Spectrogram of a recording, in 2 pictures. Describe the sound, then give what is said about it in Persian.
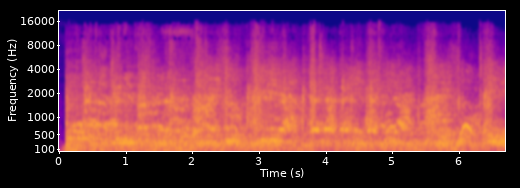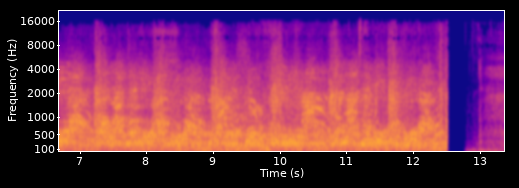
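Students at the University of Tehran chant anti-government protest slogans as a large crowd, a loud, sustained and rhythmic mass of voices that runs almost unbroken before cutting off abruptly near the end. “دانشگاه تهران رو میشنویم صدای شعار دانشجوها که میگن دانشجو میمیرد ذلت نمیپذیرد.”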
